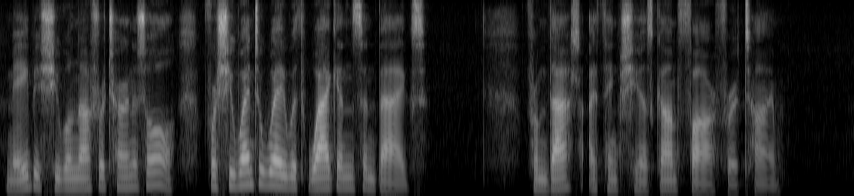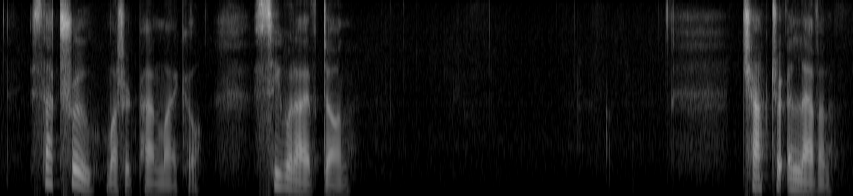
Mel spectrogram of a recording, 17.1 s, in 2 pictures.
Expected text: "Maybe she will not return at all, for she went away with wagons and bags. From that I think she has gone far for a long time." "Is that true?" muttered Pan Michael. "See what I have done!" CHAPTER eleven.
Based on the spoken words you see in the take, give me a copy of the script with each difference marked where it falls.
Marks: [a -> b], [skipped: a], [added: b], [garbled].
"Maybe she will not return at all, for she went away with wagons and bags. From that I think she has gone far for a [skipped: long] time." "Is that true?" muttered Pan Michael. "See what I have done!" CHAPTER eleven.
